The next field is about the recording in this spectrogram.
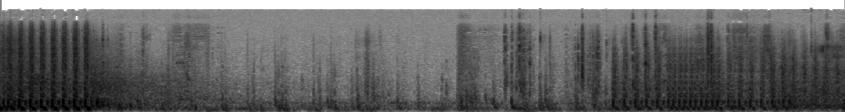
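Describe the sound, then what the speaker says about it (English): Rapid minigun fire in a battle royale video game, with sustained dense bursts at the start and again near the end, quieter scattered shots in between. "You always want to experiment with mini guns in BR"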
